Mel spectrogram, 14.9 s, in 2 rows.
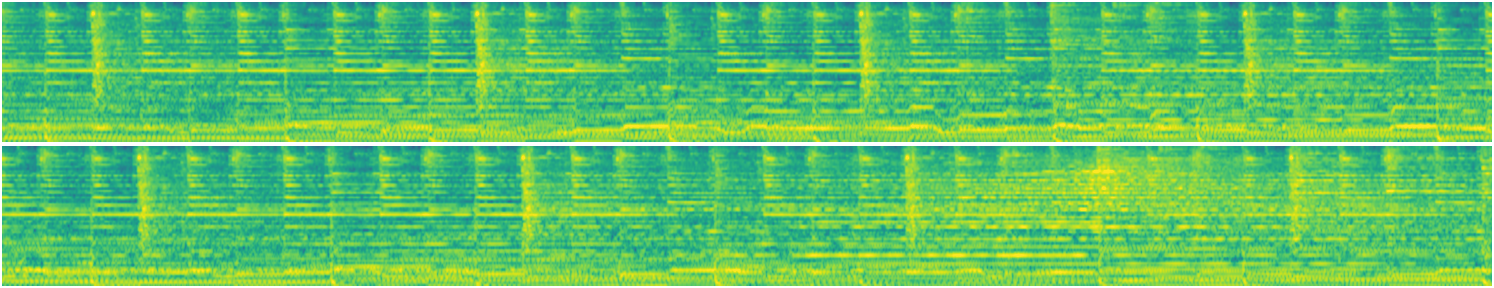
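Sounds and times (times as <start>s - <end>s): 
Arabian inspiring music: 0.0s - 14.8s.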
